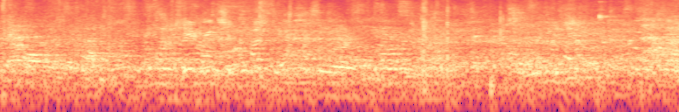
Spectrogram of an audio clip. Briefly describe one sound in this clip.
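A piano plays.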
